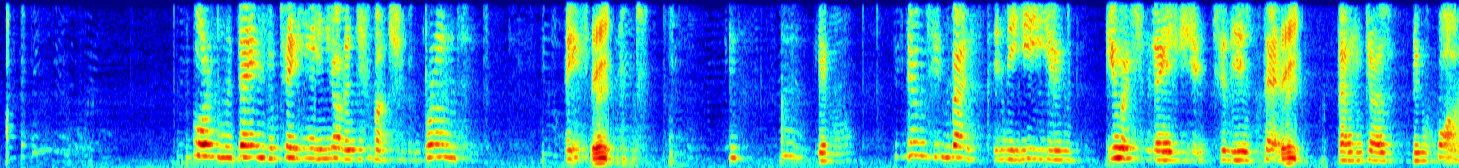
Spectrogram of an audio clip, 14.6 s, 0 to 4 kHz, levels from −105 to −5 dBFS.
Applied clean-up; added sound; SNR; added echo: neural mask model DeepFilterNet 3.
